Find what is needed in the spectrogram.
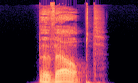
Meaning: inflection of bewerben: 1. second-person plural present 2. plural imperative
- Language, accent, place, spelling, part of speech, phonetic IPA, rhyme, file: German, Germany, Berlin, bewerbt, verb, [bəˈvɛʁpt], -ɛʁpt, De-bewerbt.ogg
